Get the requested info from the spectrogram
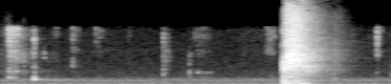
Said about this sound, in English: Holy moly. excuse you. Me. It was a sneeze, right? It was yeah. a sneeze. It came out of nowhere. Sneeze.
